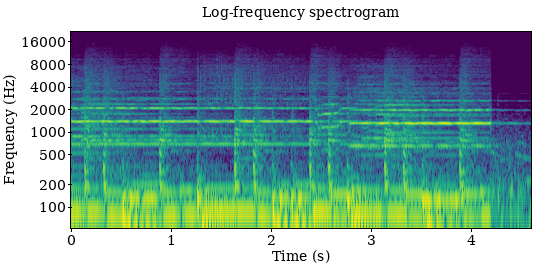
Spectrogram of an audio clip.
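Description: Loud rock music with drums and guitar fills the clip, with no animal sound.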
